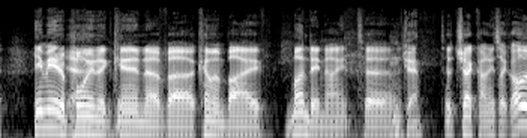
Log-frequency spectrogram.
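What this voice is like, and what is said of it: Usual voice. Nothing is said of it.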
